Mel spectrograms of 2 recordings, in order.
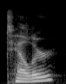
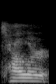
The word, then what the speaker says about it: Tellor: I work at the decentralized Oracle protocol called teller that's spelled te l l o r not to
